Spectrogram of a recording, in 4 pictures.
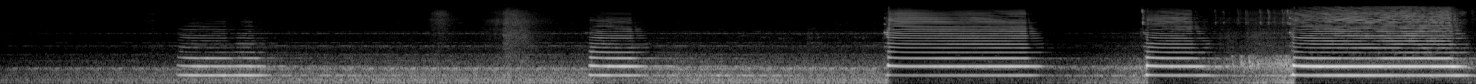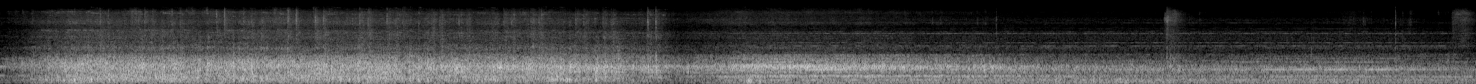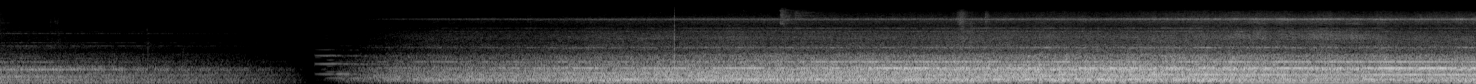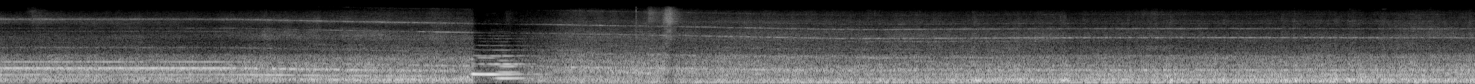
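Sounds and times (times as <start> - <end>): train rushing and rail rumble: 0.0 - 59.0
train horn blasts: 1.8 - 3.4, 5.8 - 7.6, 8.8 - 14.8, 32.7 - 33.2, 48.9 - 49.7.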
